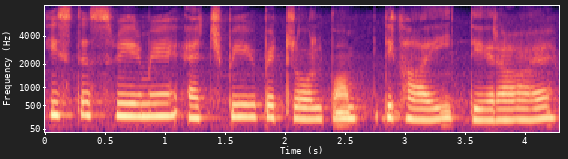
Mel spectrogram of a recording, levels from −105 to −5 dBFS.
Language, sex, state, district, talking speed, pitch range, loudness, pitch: Hindi, female, Himachal Pradesh, Shimla, 140 wpm, 215-270 Hz, -15 LUFS, 240 Hz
